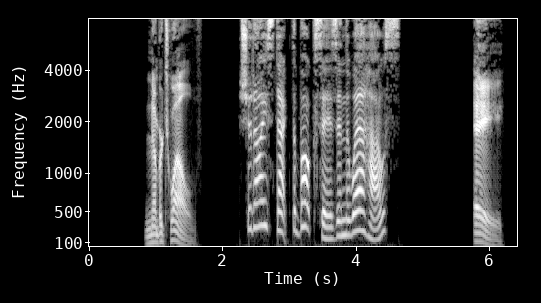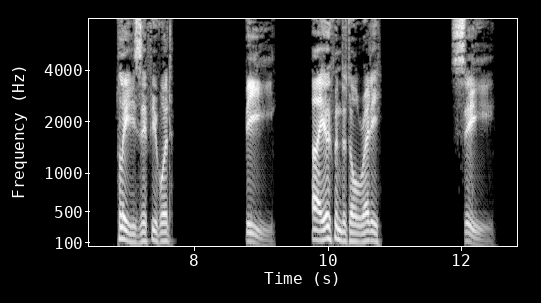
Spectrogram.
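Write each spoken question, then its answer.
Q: Should I stack the boxes in the warehouse?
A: A: Please, if you would.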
